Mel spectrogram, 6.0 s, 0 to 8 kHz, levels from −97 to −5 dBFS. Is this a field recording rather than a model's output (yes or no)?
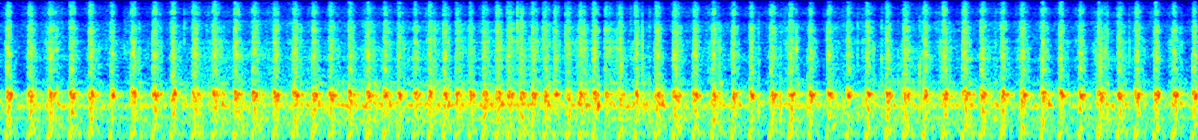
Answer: no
